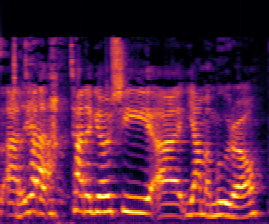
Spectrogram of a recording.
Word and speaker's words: Tadayoshi Yamamuro: It's Tadayoshi Yamamuro.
